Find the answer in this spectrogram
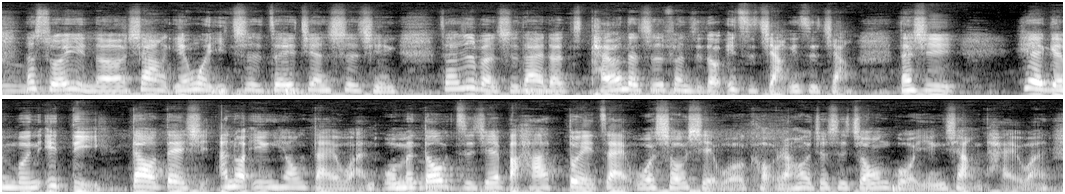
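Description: Here the speech runs at a fairly quick pace with ordinary pitch variation. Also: woman, medium pitch for a woman. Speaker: literature professor and editor. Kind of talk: interview.

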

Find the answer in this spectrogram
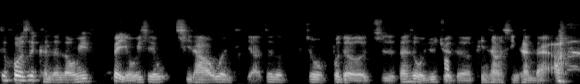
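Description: A man at a medium pitch, very fast, with lively intonation and hardly any pauses. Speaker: podcast guest. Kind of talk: casual chat. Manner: halting, repeats words.

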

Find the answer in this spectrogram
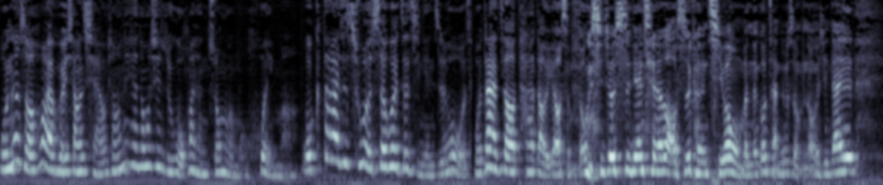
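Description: A woman talks at a very fast pace with hardly any pauses, her fairly high voice making very wide pitch swings. Noticeable background noise runs underneath. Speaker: music graduate who studied in the UK. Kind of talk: casual chat.

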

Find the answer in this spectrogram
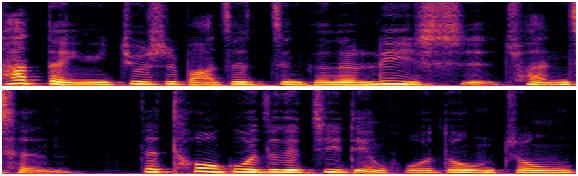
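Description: In a Taiwanese accent, a woman speaks at a fairly slow pace and a medium pitch. Her tone is dark and mellow, and the recording is very clean with a silent background. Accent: Taiwanese Mandarin. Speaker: university professor and author. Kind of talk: interview. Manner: hesitant, many fillers.

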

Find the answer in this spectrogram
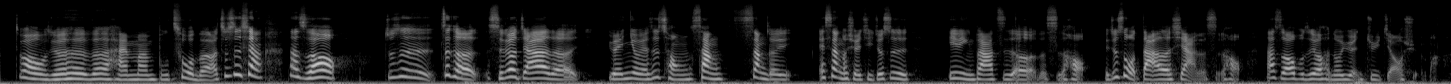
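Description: In a room with audible echo, a woman with a high pitch and a bright, sharp tone talks at a fairly quick pace with ordinary pitch variation. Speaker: student podcast host. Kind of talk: casual chat.

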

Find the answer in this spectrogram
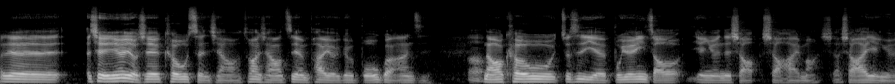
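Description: Recorded very cleanly against a silent background, a man with an unremarkable speaking voice talks at medium pitch and a fairly quick pace with ordinary pitch variation. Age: 30s. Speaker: video director and podcast host. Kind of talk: casual chat.

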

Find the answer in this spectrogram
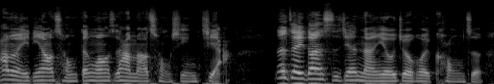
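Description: In a very clean recording with a silent background, a woman speaks at a fairly quick pace in a bright, sharp tone with very wide pitch swings. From Taiwan. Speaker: adult film actress. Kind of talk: podcast interview.

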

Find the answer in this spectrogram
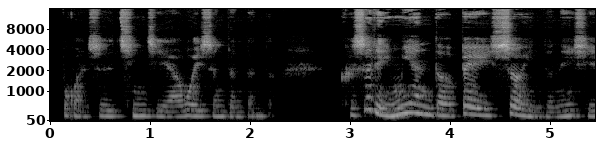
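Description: A woman's somewhat breathy voice at medium pitch, with a Taiwanese accent and ordinary pitch variation. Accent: Taiwanese Mandarin. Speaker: podcast co-host presenting book picks. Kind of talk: casual chat.

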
